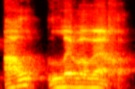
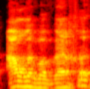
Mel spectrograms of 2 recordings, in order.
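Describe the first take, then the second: First: Short pause after "Al" before "levavecha"; brief pause. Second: "Al levavecha" blended into a single word; wrong, one-word reading; run together. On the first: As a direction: separate "Al" from "levavecha" with a tiny break. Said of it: "I made a brief pause after "Al". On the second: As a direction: glide from "Al" straight into "levavecha". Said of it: "it sounds like one word". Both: Shown as a demonstration.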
